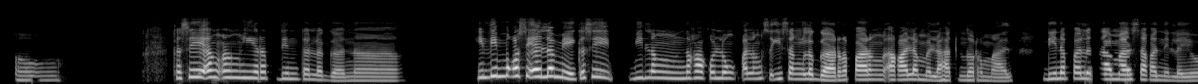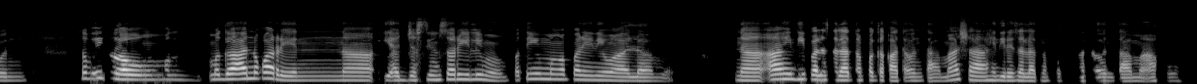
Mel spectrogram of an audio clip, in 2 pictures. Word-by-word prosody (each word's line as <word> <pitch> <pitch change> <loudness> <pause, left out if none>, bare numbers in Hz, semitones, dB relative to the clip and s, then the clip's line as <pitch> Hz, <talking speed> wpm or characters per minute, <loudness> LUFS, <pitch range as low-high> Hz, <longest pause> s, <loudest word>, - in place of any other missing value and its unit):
Oo. 195 -1 -12 1.1
Kasi 315 +3 +4
ang 325 -1 +4
ang 315 0 +2
hirap 295 -1 +1
din 255 -1 -5
talaga 205 -7 -4
na 180 +1 -7 1.2
hindi 375 +4 +4
mo 390 - +5
kasi 385 -2 +6
alam, 360 +1 +9
eh, 255 - +5
kasi 310 +1 -2 0.2
bilang 290 -1 -1
nakakulong 290 -1 +2
ka 255 - +1
lang 265 +2 -4
sa 225 - -6
isang 255 -1 -2
lugar 210 -6 +4
na 210 - +1
parang 220 0 +2
akala 220 +1 +3
mo 205 -3 -4
lahat 195 +2 -2
normal, 185 -4 -6 0.3
'di 255 - -2
na 270 - -1
pala 270 -1 -1
tama 235 -1 +1
sa 225 -1 -2
kanila 190 -4 -4
yun. 180 +1 -7 0.6
So 275 - -3
ikaw, 255 -6 +4 0.2
mag 220 - -12 0.3
mag-a-ano 245 +3 +5
ka 280 - +7
rin 190 -2 -3 0.4
na 190 -1 -2
i-adjust 195 +2 -5
yung 210 - -4
sarili 235 0 -1
mo, 185 -5 -7
pati 250 +5 -7
yung 255 - -3
mga 235 -1 -3
paniniwala 190 -7 -3
mo, 155 -2 -20 0.6
na, 185 -1 +1
"Ah, 235 +2 +5
hindi 240 -1 -1
pala 220 -2 +2
sa 200 - -5
lahat - - -11
ng 190 - -14
pagkakataon 175 -2 -4
tama 185 +7 -4
siya, 195 -5 -1
hindi 190 -1 -4
rin 180 - -3
sa 180 - -2
lahat 170 -1 -3
ng 165 0 -17
pagkakataon 165 0 -12
tama 160 +1 -5
ako." 165 -2 -25
220 Hz, 170 wpm, -21 LUFS, 185-260 Hz, 1.2 s, alam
